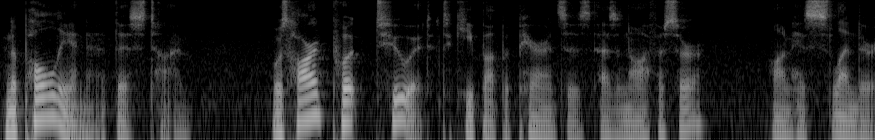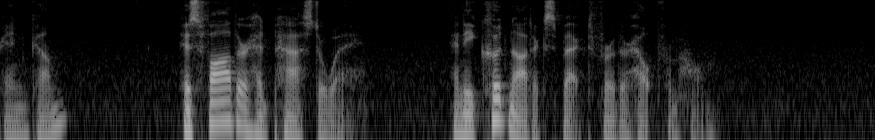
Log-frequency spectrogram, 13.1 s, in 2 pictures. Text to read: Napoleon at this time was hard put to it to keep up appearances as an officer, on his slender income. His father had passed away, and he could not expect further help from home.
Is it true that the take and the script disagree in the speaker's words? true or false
false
